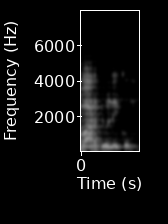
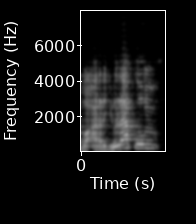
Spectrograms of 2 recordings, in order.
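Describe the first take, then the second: First: The vowel after 'arjul' is an 'i' sound. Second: The vowel after 'arjul' is an 'a' sound. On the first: The feet are to be wiped. "ada yang baca wa'arjulikum dengan kaki ... diusap" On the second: The feet are to be washed. "Bagi yang membaca wa'arjulakum berarti memang dibasuh"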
